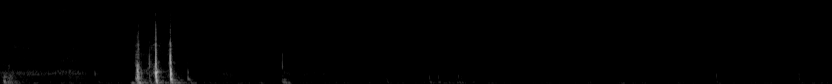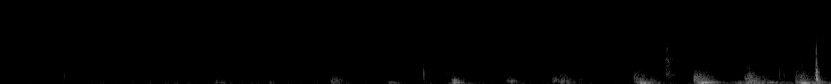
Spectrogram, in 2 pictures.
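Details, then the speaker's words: Scattered soft low gurgles and clicks after a quiet stretch over the abdomen during a nurse's bedside assessment before discharge: normal, active bowel sounds. "Alright. So you have normal, active bowel sounds."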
